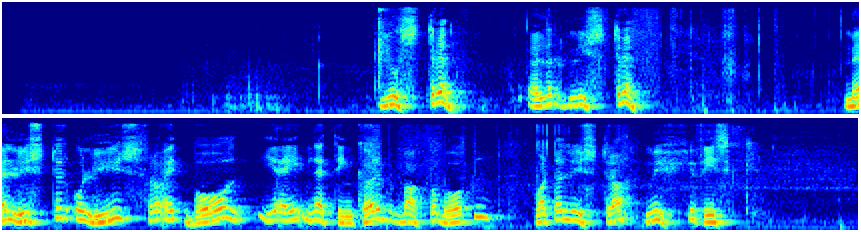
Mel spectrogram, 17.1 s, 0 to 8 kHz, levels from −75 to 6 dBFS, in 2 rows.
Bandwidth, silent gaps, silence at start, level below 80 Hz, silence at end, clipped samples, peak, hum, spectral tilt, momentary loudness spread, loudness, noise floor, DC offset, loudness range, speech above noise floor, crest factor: 7.2 kHz; none; 3.75 s; -54 dBFS; 0.2 s; under 0.1%; -6 dBFS; none; -7.5 dB/octave; 16 LU; -21 LUFS; -61 dBFS; under 0.1%; 6 LU; 40 dB; 18 dB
